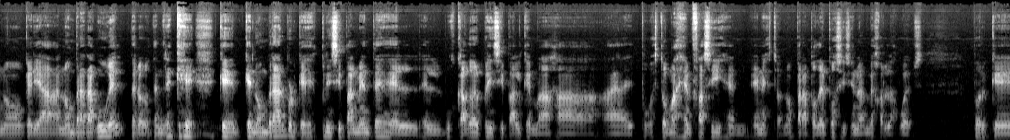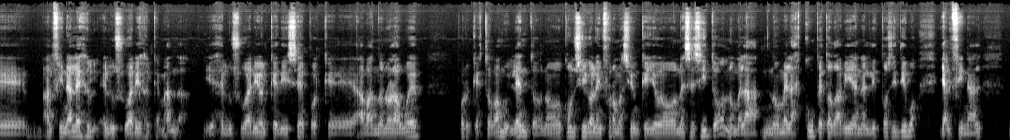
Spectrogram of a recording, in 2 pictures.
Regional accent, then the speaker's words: Tenerife, Canary Islands, Spain; also born or lived in Netherlands; now in Zaragoza, Spain; desde muy pequeñito. Nací en Holanda, me crié en Tenerife, Islas Canarias, y desde el 2005 vivo en Zaragoza, casado.

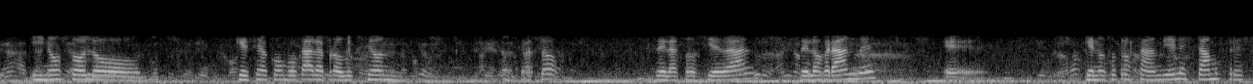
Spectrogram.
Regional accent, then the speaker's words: San Luis, Argentina; vengo del lado de Conlara

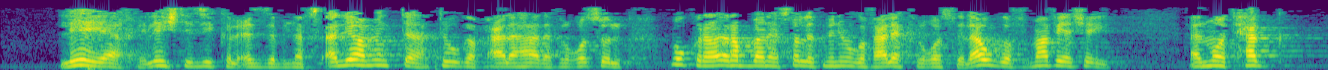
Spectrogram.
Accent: Makkah Province, Saudi Arabia; اللي يوصي عندنا في جدة ومكة كبار السن

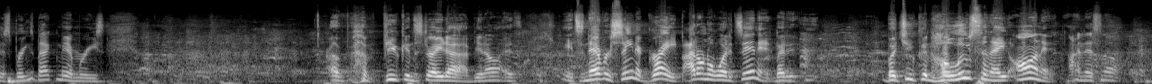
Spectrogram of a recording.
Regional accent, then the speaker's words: Texas, United States; I was born out in West Texas, when we were about 11, we moved to the Hill Country, up down by San Antonio. And we're about 60 miles northwest of San Antonio.

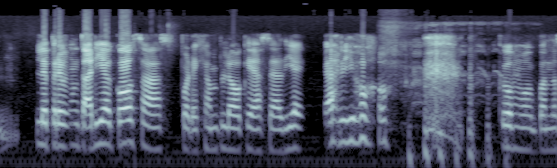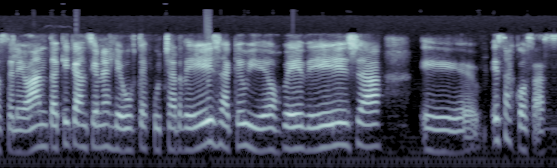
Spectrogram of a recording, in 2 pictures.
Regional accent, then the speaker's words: Córdoba, Argentina; que soy de Argentina, de Córdoba

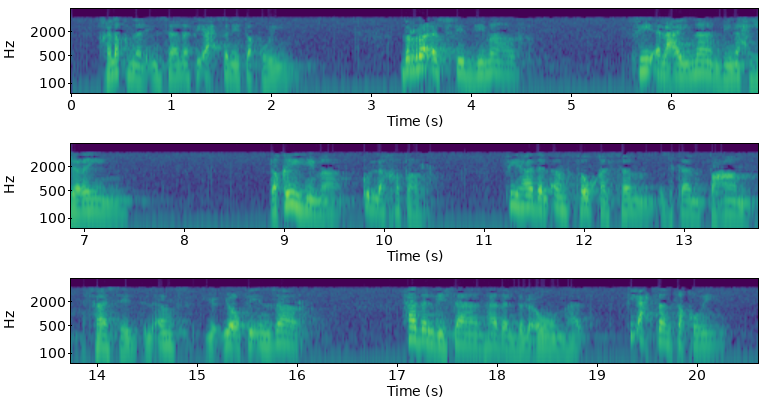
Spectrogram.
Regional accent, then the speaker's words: Syria; عندنا في الشام العصر آخر وقت للجنازة

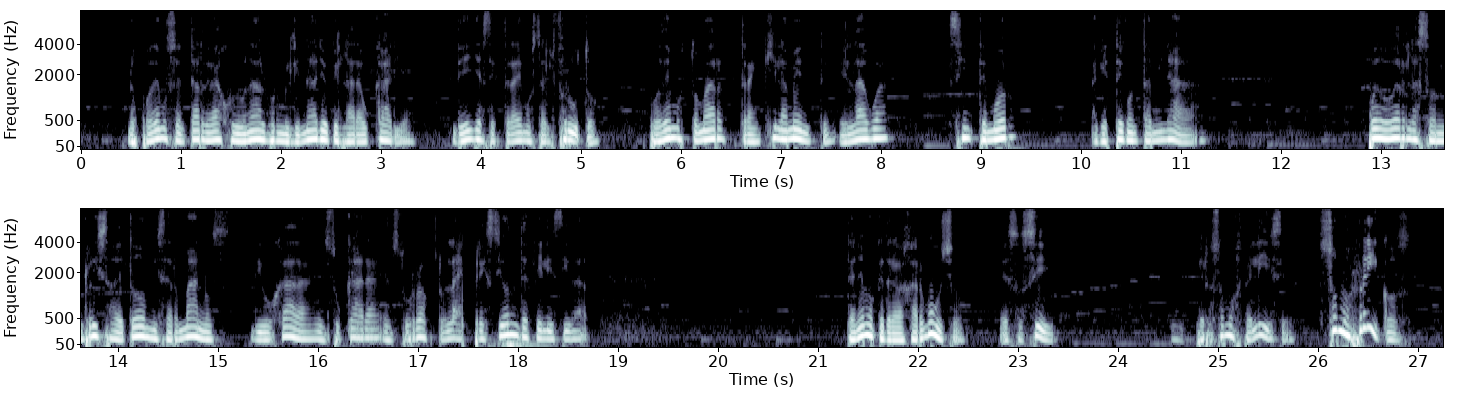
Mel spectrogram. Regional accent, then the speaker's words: Bolivia; lo puedo decir no como boliviano, sino como pueblo originario, pueblo mapuche

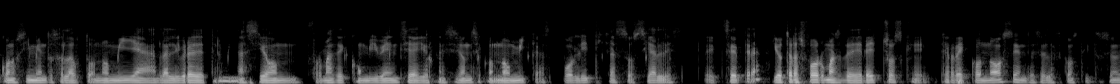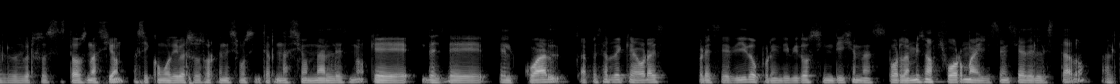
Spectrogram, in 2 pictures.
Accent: Oaxaca, Mexico; first language Mixe; Spanish is a second language; He vivido aquí la mayor parte de mi existencia, que es en más de 20 años. Hablo mi lengua materna, la lengua originaria, que es el Mije, y el español por la escuela

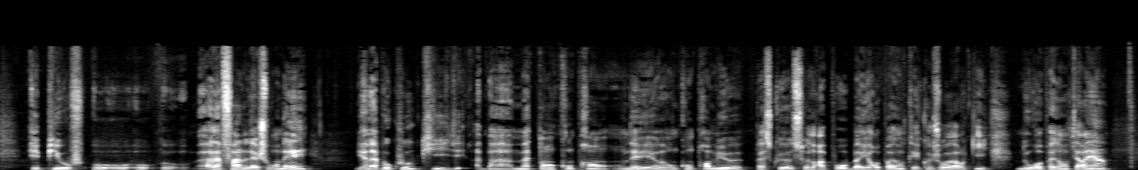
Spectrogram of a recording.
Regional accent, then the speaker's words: Lyon, Auvergne-Rhône-Alpes, France; born there; je suis français, je suis né le 25 mars 56 à Lyon 2e.

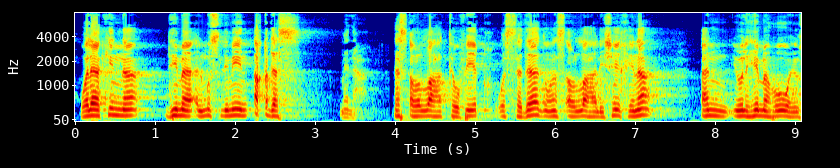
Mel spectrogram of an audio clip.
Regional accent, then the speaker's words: Algeria; أن يحفظ بلادنا الجزائر مما أصيبت به من قبل

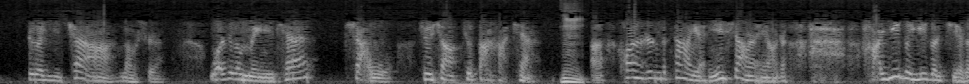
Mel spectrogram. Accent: Urumqi, Xinjiang, China; 老师，我是来自祖国大西北新疆乌鲁木齐的一名新学员

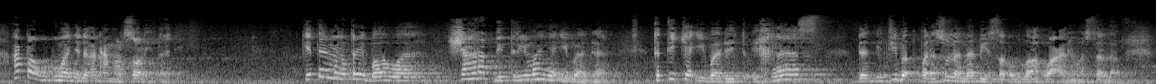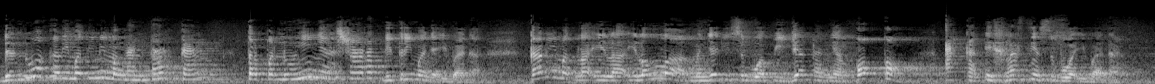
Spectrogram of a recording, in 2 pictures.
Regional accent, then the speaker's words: Jakarta, Indonesia; Saya orang Betawi Pak, orang Kemayoran. Saya itu duduk Kemayoran

